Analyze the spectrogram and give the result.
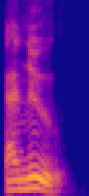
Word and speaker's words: anu: The Hebrew word for with is pronounced im, like E-E-M. And the Hebrew word for us is anu, A-N-U. Put them together and say them together. It's im anu, im anu. The Hebrew word for God is El, E-L. Im anu El.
